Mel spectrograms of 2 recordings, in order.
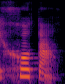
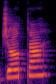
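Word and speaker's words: jota: but i you say e j you say hota okay so it's not jyota you make a sound so like the same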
